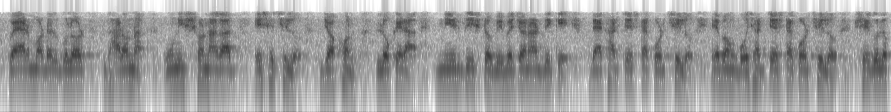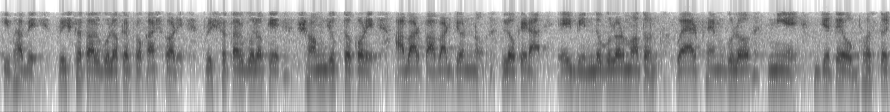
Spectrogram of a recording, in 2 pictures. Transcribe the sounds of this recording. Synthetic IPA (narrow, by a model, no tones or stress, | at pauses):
weaɾmɔɖelɡuloɾd̪ʱaɾona̰ | uniʃːonaɡad̪ | eʃet͡ɕʰilo̰ | d͡ʑɔkʰonlokeɾa̰niɾd̪iʃʈobibet͡ɕonaɾd̪iked̪ɛkʰaɾt͡ɕeʃʈakoɾt͡ɕʰilo̰eboŋbod͡ʑʱaɾt͡ɕeʃʈakoɾt͡ɕʰilo̰ʃeɡulokibʱabepɾiʃʈʰot̪ɔlɡulokepɾokaʃkoɾḛpɾiʃʈʰot̪ɔlɡulokeʃɔŋd͡ʑuk̚t̪okoɾea̰baɾpabaɾd͡ʑonːo̰lokeɾa̰ | ejbind̪uɡuloɾmɔt̪on | weaɾfʰɾemɡulonijed͡ʑet̪eobʱːost̪o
